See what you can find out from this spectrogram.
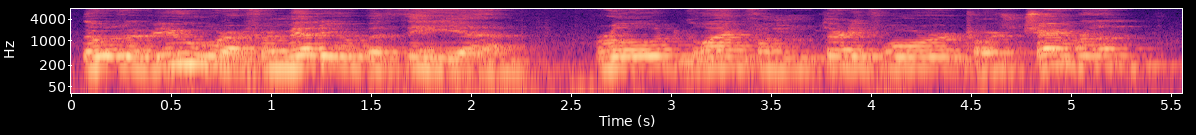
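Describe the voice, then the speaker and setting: A man's voice: sits high, fairly even intonation, darkish tone, recorded from a distance. Older man telling stories in an echoey hall. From South Dakota. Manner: folksy, halting with many restarts. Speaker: guest speaker. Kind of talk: storytelling talk. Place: large meeting room. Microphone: handheld mic. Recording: echoey room, mic from afar, faint hiss.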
